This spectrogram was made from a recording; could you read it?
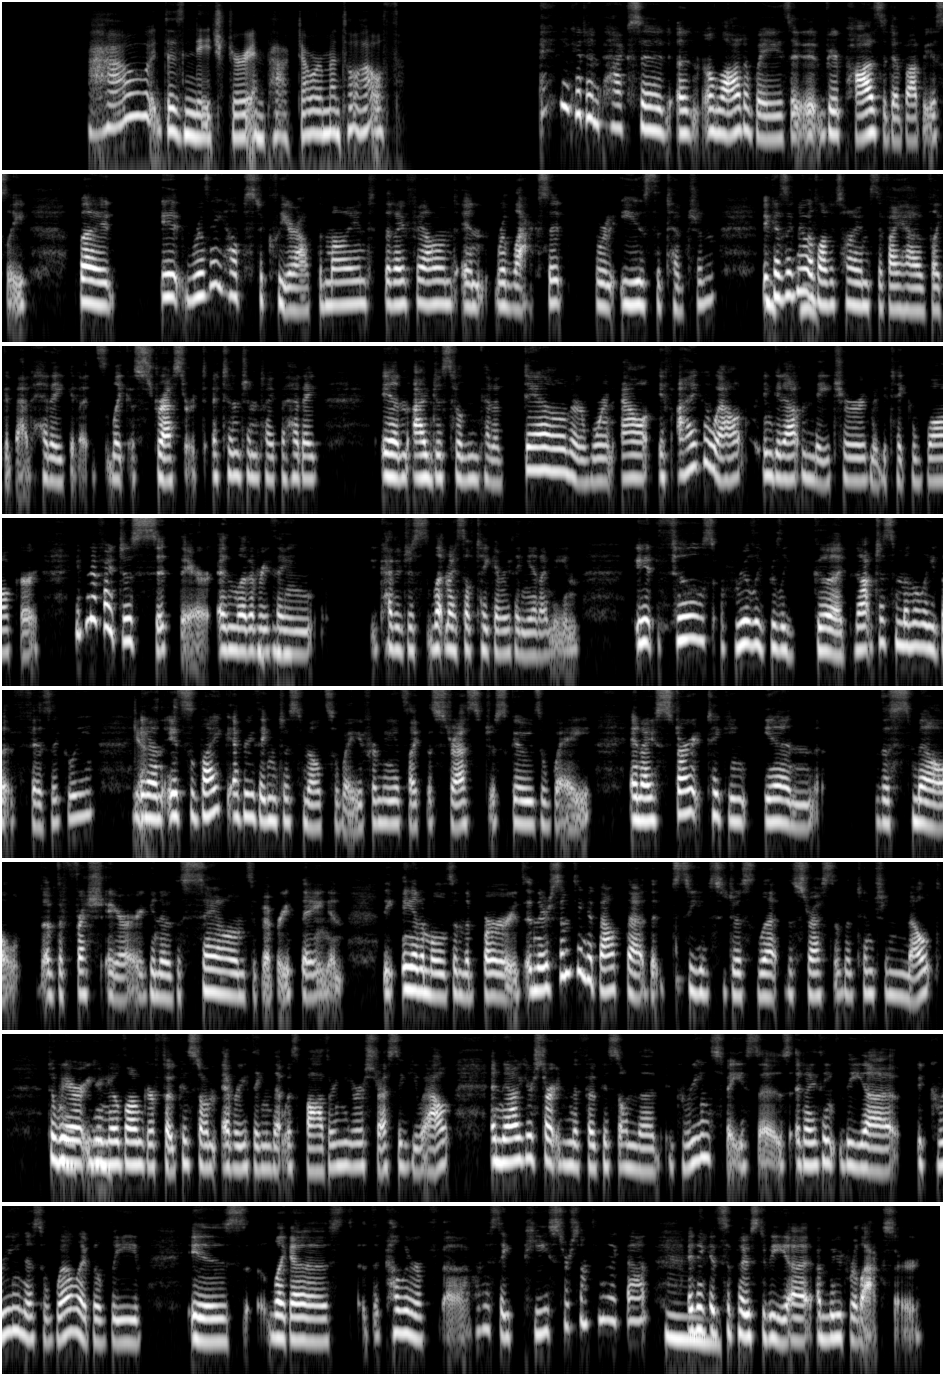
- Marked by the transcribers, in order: stressed: "in"; tapping
- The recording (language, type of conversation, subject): English, unstructured, How can I use nature to improve my mental health?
